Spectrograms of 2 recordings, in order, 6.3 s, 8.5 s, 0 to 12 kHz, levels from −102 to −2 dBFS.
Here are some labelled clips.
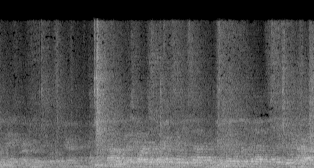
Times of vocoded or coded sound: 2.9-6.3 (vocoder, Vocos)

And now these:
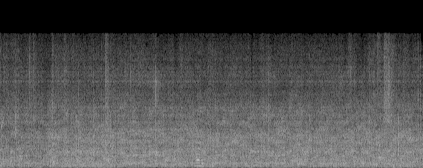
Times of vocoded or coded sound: 0.0-8.5 (codec, SNAC)

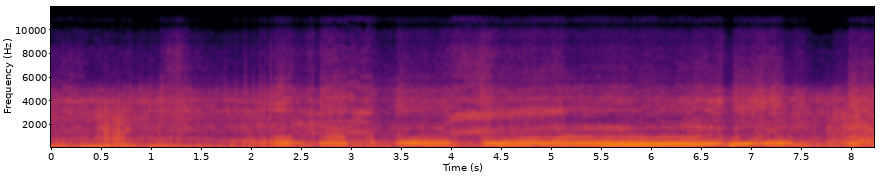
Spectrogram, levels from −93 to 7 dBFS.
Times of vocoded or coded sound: 0.8-2.8 (autoencoder, DAC-VAE); 3.5-8.2

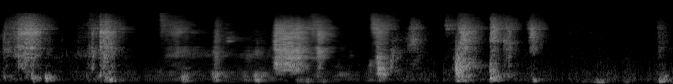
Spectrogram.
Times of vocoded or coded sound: 1.3-3.9 (vocoder, Vocos)

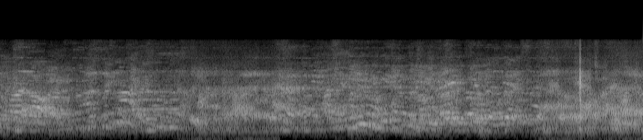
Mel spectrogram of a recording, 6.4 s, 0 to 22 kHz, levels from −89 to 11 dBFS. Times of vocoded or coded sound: 1.8-2.8 (codec, ZipCodec); 5.4-6.4

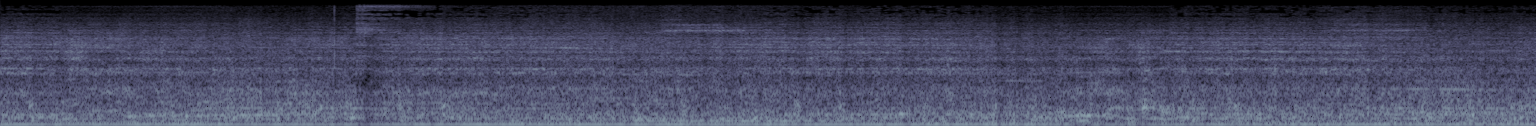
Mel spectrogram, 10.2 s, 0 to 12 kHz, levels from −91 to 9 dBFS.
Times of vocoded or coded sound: 0.4-1.4 (codec, SNAC); 7.1-7.8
